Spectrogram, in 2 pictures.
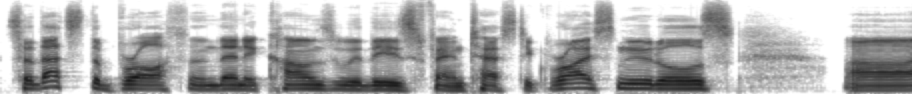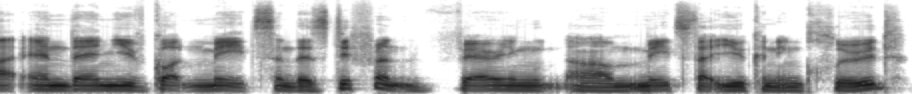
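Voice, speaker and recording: A man's voice: medium pitch, steady tone, moderate pace, clear, resonant tone, no room sound, studio quality. A middle-aged man with an Australian accent, co-hosting a casual food and wine chat in an explanatory, conversational way. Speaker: podcast co-host.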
